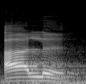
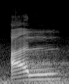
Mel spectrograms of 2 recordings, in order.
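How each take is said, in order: First: The l bounces into an extra vowel. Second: The l is held with no extra vowel. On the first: The speaker calls it wrong. "bisa jadi memantul" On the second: The speaker calls it right. "jangan memantul, tahan"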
